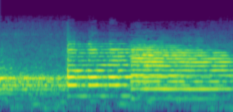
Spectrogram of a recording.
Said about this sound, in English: It's full of traditions and idiosyncrasies, like the Rodania car that drives ahead of Belgian bike races, blaring an ad for Rodania watches. Rodania.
